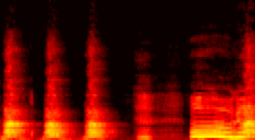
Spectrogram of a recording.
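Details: Angry white female Boxer barking at a man cleaning a neighbour's gutters: three loud, deep, rough barks about half a second apart, then a short bark and a long, tense, whining, howl-like yelp.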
